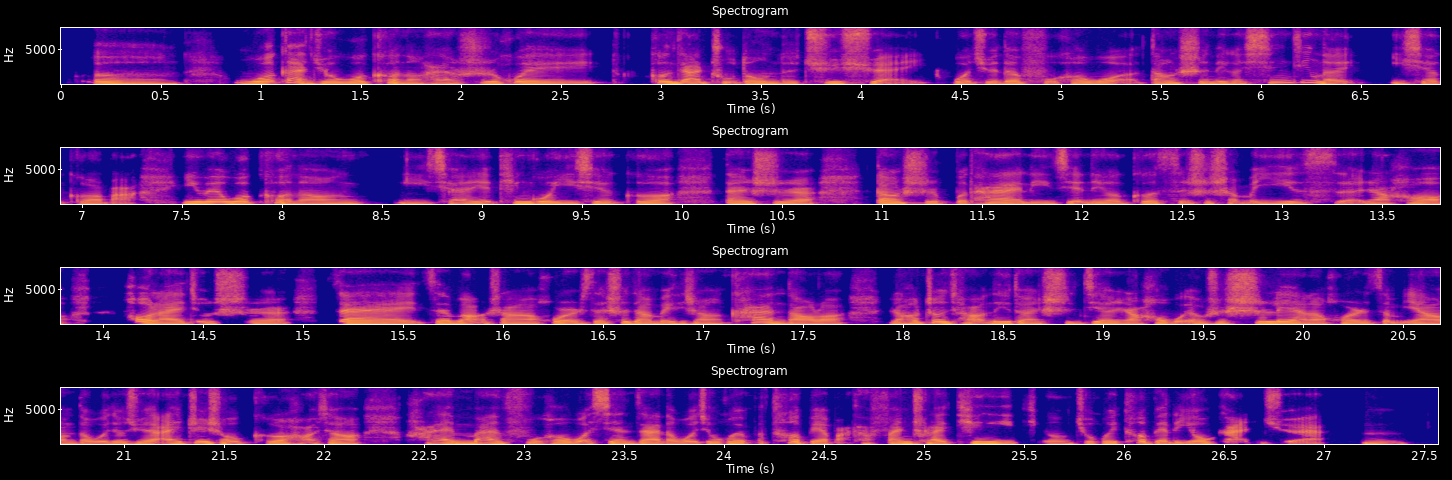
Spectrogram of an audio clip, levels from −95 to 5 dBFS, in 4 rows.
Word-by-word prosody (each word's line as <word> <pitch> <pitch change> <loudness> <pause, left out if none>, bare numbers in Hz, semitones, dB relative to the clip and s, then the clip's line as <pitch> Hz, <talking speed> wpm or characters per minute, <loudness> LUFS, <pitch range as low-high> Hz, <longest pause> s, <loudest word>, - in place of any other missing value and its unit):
嗯， 185 -5 +2 0.3
我 205 +3 +4
感 215 -7 0
觉 185 - 0
我 185 +2 +2
可 215 +1 +2
能 170 -2 -2
还 165 0 -5
是 215 +2 0
会， 190 -8 0 0.2
更 235 -2 +6
加 225 0 +7
主 215 - -3
动 195 -1 +2
地 185 0 -3
去 210 +2 +2
选， 220 +2 -3
我 180 -3 -2
觉 180 +2 -4
得 205 0 +2
符 210 - -8
合 190 -2 -3
我 190 +4 -1
当 205 0 +1
时 190 - -2
那 200 +1 +2
个 180 - -5
心 240 +8 -2
境 290 -6 -3
的 230 - 0 0.2
一 195 - -4
些 170 -1 -4
歌 175 +2 -6
儿 165 - -2
吧。 - - -7 0.2
因 215 +1 +8
为 230 0 +7
我 215 0 +5
可 225 -3 -1
能 170 +3 -3
以 185 -7 -7
前 190 - -4
也 190 - 0
听 205 - +3
过 205 -1 +5
一 180 -1 -1
些 190 0 -1
歌， 190 -3 -2 0.2
但 200 -1 +2
是， 185 -4 -1 0.3
当 215 0 +6
时 205 -3 -2
不 185 -1 -5
太 205 0 +1
理 165 +1 -5
解 195 +3 -2
那 185 -4 -3
个 175 - -2
歌 195 +1 0
词 190 -3 -8
是 195 - -4
什 215 +2 -5
么 - - -7
意 190 0 -1
思， 185 - -8
然 165 -1 -3
后， 175 -1 -1 0.2
后 225 -3 +4
来 175 -2 +2
就 190 +1 -3
是 175 -2 -5 0.2
在 195 -5 +3
在 205 -2 +2
网 200 +1 +1
上 185 -2 -2
或 205 -1 +1
者 170 - 0
是 180 - -6
在 195 - 0
社 215 +1 +2
交 195 -2 +2
媒 190 0 0
体 190 - -2
上 175 0 -4
看 230 -3 +1
到 170 -3 0
了， 165 - -1 0.2
然 180 -2 -3
后 205 - +3
正 215 0 +5
巧 215 +1 -1
那 195 -1 +4
段 185 -2 -1
时 185 - -3
间， 185 +1 +1
然 160 -1 -2
后 195 +1 -1
我 - - -3
又 185 - -2
是 195 - -1
失 205 +2 +2
恋 210 -3 +7
了 170 - -1
或 190 0 -2
者 175 - -1
怎 225 +7 -5
么 210 - -7
样 170 -1 0
的， 165 - -4
我 155 - -1
就 180 - -1
觉 175 -2 -2
得， 165 - +1
哎， 175 - +1
这 230 +3 +4
首 215 -8 +2
歌 190 +4 0
儿 - - +1
好 190 - -5
像 170 0 0 0.2
还 165 - -3
蛮 190 0 +2
符 175 -5 -6
合 180 +1 0
我 165 - 0
现 170 0 +1
在 175 -1 +2
的， 160 - -3
我 155 -2 -1
就 185 +3 -1
会 190 -1 +2
特 210 +3 -1
别 165 -4 -1
把 - - -8
它 185 - -8
翻 190 +1 +3
出 200 - 0
来 160 - +2
听 200 +2 +6
一 175 -4 +4
听， 155 +1 -9
就 200 - -5
会 195 -1 +1
特 235 - 0
别 175 -6 0
地 165 - -3
有 165 +1 +1
感 - - -2
觉， 445 - -5 0.2
嗯。 175 0 -6
190 Hz, 325 characters per minute, -22 LUFS, 175-205 Hz, 0.3 s, 因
